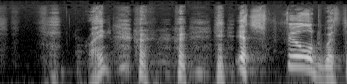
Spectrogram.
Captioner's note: audience laughs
